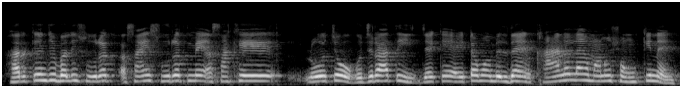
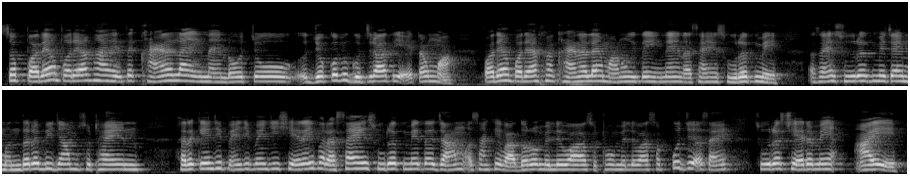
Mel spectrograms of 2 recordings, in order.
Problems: none marked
